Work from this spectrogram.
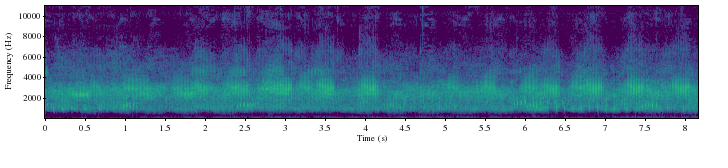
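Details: Many frogs calling at once in lotus rice paddies beside a rural road, Echizen City, Fukui Prefecture, Japan, June 2021; steady overlapping croaks blend into a thick chorus with a few brighter notes standing out.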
